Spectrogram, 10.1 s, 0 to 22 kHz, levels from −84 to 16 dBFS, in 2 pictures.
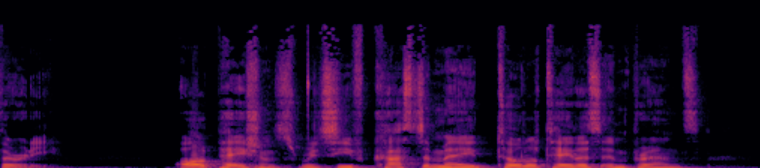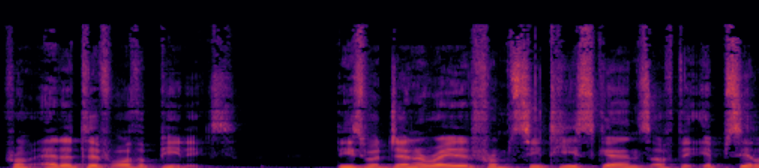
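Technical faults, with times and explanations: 2.05 s and 8.63 s, electrical switching spike: two sharp snaps sit on top of the speech, each only a few milliseconds long, and they land as separate hard ticks that don't blend into the sound underneath. That tight, brittle character is likely from a nearby switch, motor or static discharge throwing a brief arc that the audio line picked up. The snap is added on top rather than cutting anything out, so the speech carries straight through each one.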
